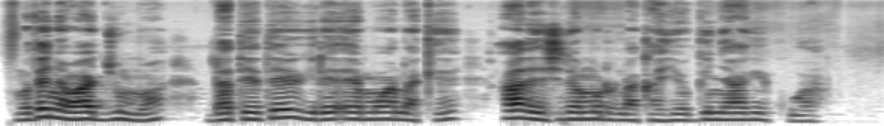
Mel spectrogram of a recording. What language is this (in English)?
Kikuyu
